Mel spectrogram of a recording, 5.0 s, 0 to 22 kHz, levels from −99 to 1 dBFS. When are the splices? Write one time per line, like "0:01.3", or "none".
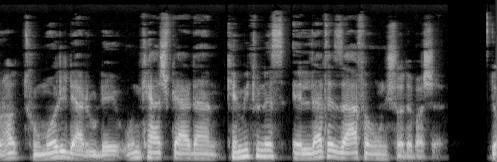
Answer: none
